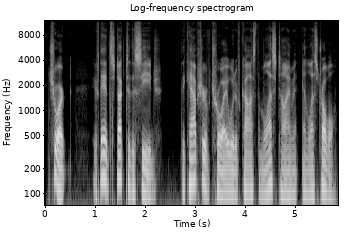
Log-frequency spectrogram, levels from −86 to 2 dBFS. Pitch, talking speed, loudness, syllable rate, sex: 105 Hz, 225 wpm, -20 LUFS, 5.4 syllables/s, male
